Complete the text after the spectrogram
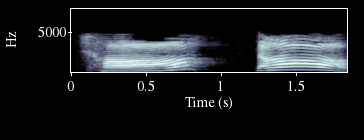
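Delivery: slow, stretched teacher's model word; drawn-out model word. Shown as a demonstration. Teacher to class, stretches छाता slowly. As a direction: hold the word छाता long and clear, sounding out each part. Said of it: "तो बन गया".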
